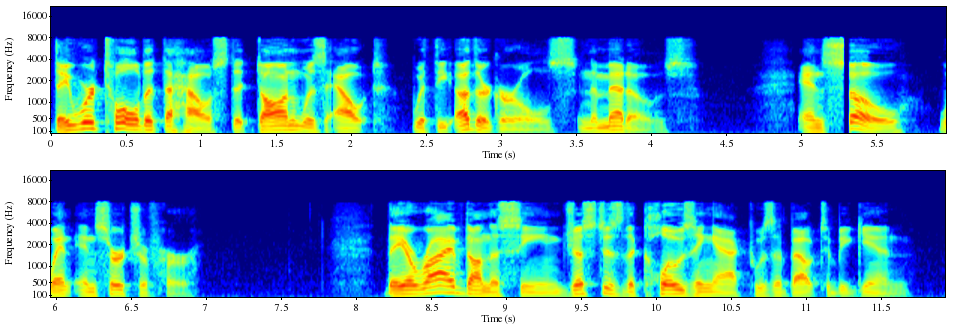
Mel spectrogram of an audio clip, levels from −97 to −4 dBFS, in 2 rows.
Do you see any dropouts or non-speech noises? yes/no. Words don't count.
yes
